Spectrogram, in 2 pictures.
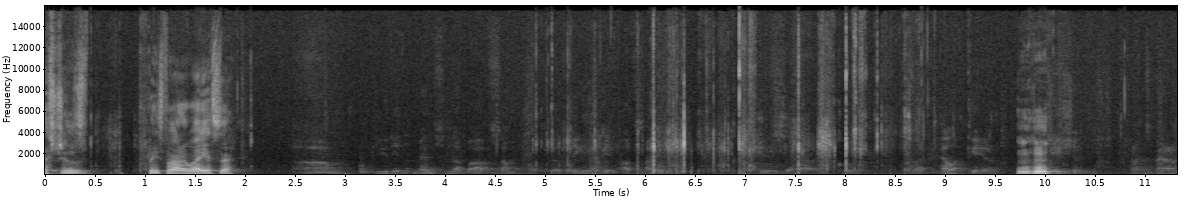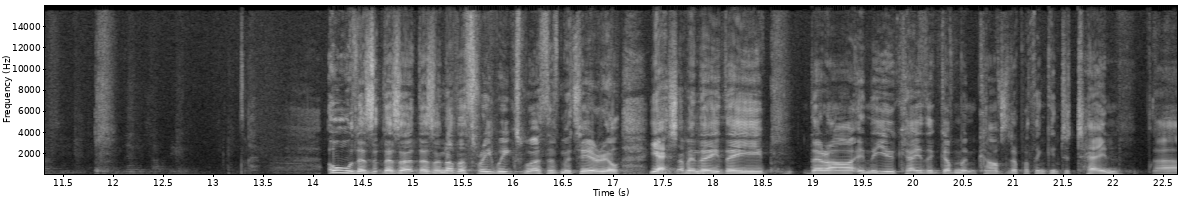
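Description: A middle-aged man lectures with animation in a large echoing room.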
